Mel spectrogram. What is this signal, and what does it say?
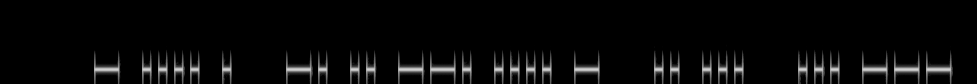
Morse code, heard as a keyed tone, about 15 wpm, 700 Hz. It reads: THE NIGHT IS SO
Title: Sentences from Top 500 Words 15wpm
